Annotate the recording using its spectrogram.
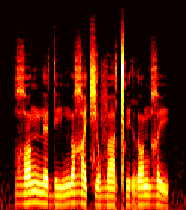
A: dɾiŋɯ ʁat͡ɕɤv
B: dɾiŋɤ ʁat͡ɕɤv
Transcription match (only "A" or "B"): B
